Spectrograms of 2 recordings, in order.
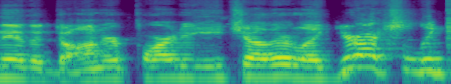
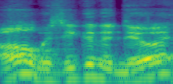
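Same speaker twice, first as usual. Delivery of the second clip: speaking in a dog's voice. Voicing what the dog seems to think: voicing his dog. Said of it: "she's just like".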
